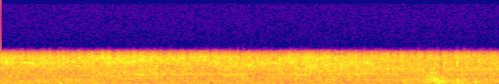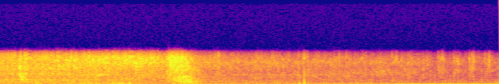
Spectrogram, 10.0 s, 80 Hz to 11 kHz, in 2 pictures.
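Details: 1987 Jeep Cherokee/Wagoneer Limited at idle: low idle with an uneven, lumpy beat and occasional stumbles instead of a smooth hum; rough idle, cause not pinned down.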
